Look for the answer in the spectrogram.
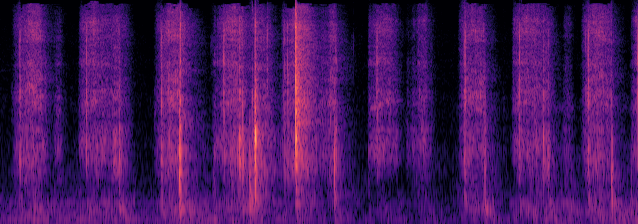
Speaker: um but yeah you've got like a like a regular pull and then it just stops and then it becomes extra difficult um so that's and then you can even hear it grinding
